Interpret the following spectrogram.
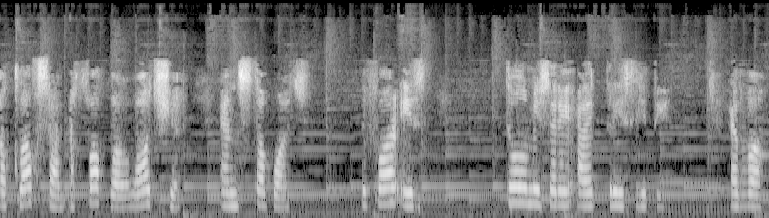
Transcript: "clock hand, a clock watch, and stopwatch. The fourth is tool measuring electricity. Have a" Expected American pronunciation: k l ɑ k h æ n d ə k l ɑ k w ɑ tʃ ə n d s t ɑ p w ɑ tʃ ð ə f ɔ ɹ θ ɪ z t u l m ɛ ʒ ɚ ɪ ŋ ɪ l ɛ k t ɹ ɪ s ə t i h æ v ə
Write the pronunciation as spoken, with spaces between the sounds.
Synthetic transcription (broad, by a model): k l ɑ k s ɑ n ə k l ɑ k w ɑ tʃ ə n s t ɑ p w ɑ tʃ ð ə f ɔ ɹ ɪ s t u l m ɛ s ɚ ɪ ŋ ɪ l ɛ k t ɹ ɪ s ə t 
